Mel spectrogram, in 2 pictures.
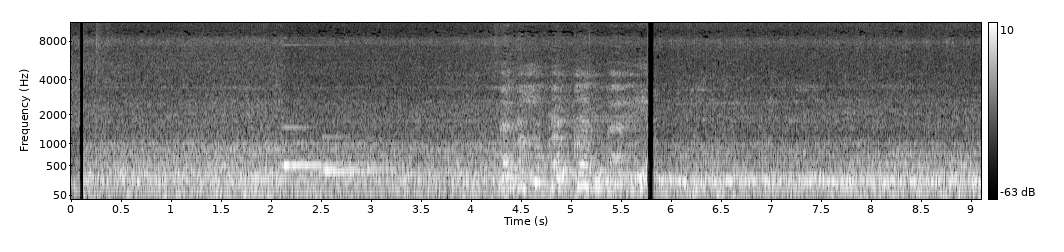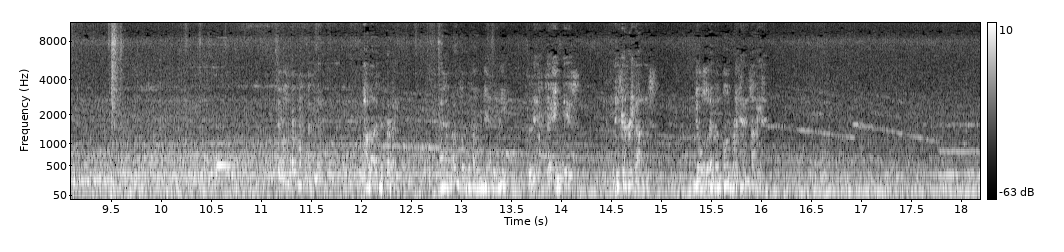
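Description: A train rumbles steadily along an elevated track.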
